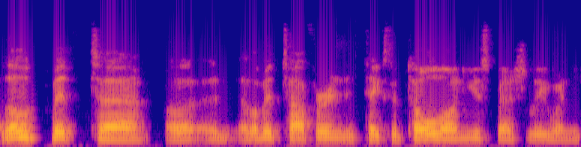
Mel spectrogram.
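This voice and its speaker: This man has a French accent. He speaks at a fairly quick pace. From Quebec, Canada. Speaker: racing driver. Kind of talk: interview. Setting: podcast. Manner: halting, many repeated words and fillers.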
